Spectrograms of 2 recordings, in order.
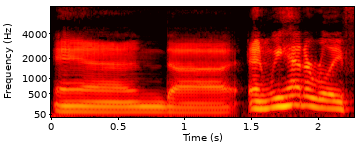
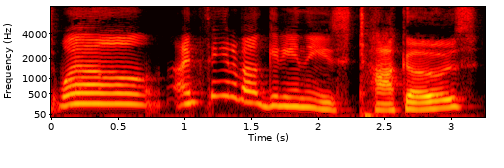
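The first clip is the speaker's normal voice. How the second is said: put-on young guy musing; 9 semitones higher, 5 dB louder than usual. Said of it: "and then he goes".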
